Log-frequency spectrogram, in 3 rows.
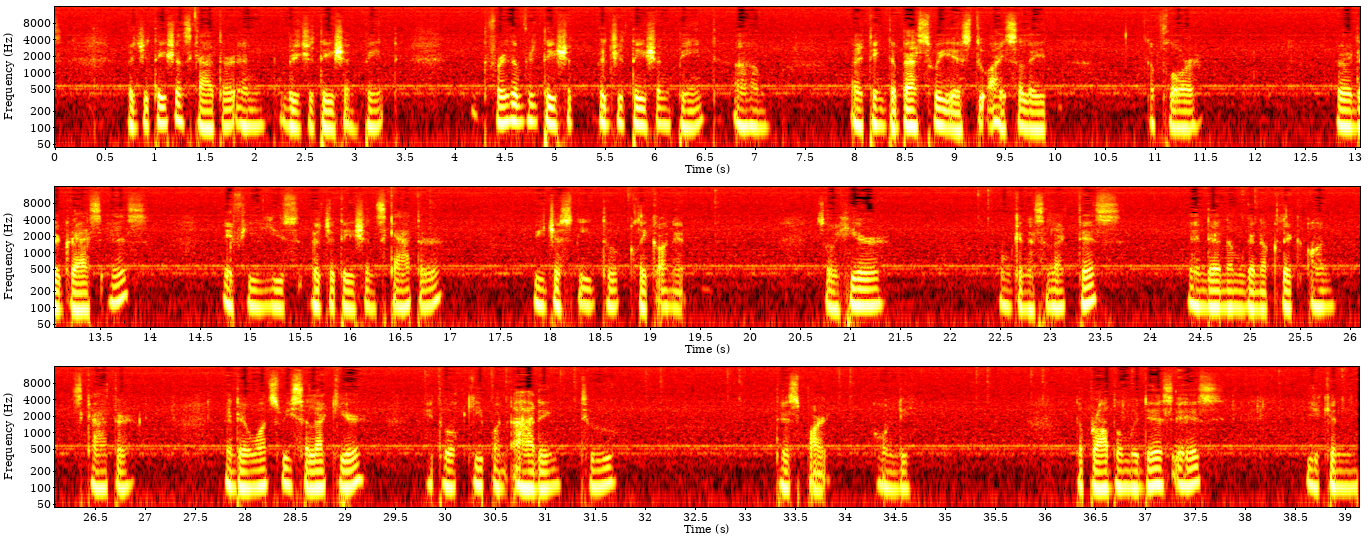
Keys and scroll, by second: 7.1 typing, 26.5-27.5 typing, 35.8-39.1 typing.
